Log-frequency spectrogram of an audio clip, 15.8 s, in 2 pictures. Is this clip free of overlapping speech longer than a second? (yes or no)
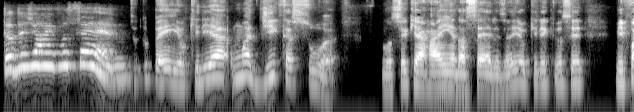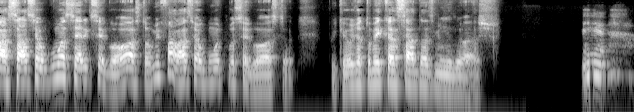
yes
